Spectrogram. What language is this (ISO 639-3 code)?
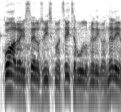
est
